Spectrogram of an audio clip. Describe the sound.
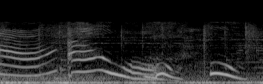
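A person imitates a cat, giving three or four drawn-out, wavering meows in quick succession, fairly loud, with a low background hum and no talking.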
